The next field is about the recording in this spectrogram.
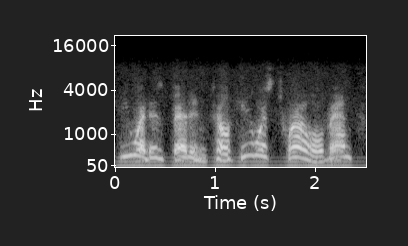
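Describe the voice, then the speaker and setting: Very high, creaky old granny. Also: female voice, expressive, moderate pace, exaggerated voice. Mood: rambling, befuddled. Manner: rambling, forgetful. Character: frail, rambling old granny giving a testimonial. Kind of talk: comic parody advert testimonial. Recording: muffled, distant, noisy radio-style recording.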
